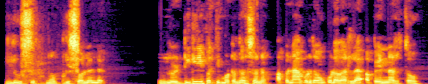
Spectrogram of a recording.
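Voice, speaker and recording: A man's voice: medium pitch, steady tone, very fast, breathy edge, narrow, tinny audio, natural voice. A man playing a caring husband who coaxes and scolds his tearful wife in a homemade skit. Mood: coaxing. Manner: coaxing, then stern threats.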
